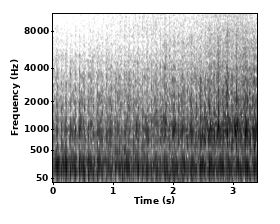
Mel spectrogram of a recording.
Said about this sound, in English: Here comes the copter right now.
